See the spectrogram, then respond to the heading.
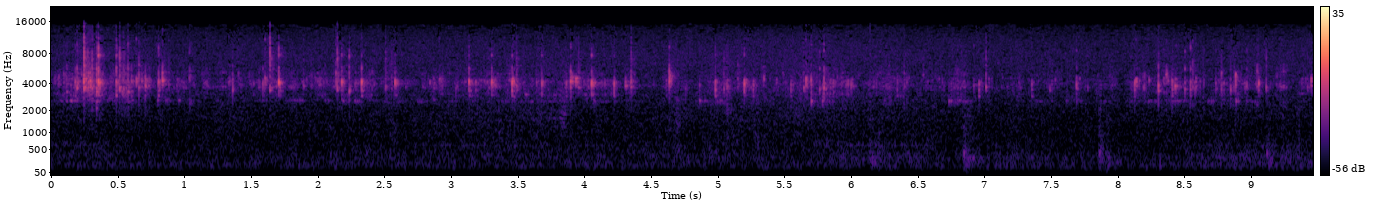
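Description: Strands of a nut shell waterfall shaker are held up, swung and shaken close by, the shells clattering together in quick, dry clicks. The sound is bright and thin with almost no low end, coming in dense flurries with brief lulls, and stays fairly quiet throughout.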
